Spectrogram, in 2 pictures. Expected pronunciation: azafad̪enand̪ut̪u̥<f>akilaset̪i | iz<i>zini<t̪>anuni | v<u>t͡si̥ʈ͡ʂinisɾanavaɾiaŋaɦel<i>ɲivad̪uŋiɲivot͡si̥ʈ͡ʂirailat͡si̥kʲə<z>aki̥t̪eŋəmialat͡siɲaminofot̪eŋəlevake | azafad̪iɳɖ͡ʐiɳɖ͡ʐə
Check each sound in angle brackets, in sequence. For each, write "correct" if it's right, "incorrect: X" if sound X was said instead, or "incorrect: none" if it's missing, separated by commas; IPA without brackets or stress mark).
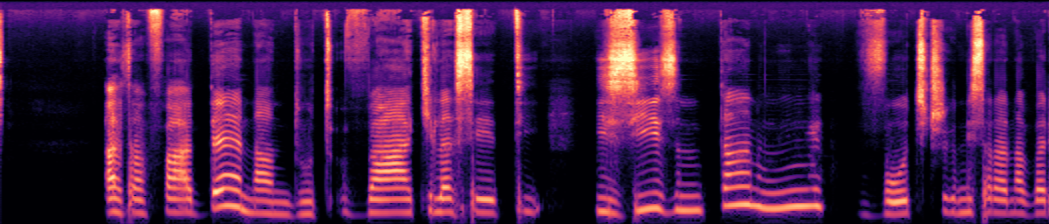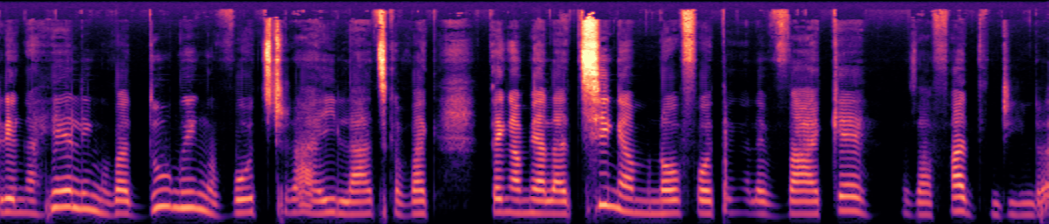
incorrect: v, correct, correct, incorrect: o, correct, incorrect: v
